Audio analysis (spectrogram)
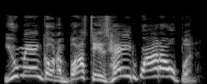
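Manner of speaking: very high worker's yell; shrieked scolding; alarmed cry. A narrator's reading. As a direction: cry out a frantic warning. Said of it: "A cry arose from the other workers".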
